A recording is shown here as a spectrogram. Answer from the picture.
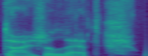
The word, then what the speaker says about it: Dagelet: I practiced his last name very carefully, and he told me I could use the French pronunciation, Dajalette.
